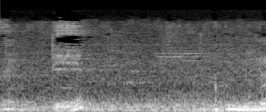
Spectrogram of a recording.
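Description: A steady, noisy low rumble, with a man's low voice coming in near the end.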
